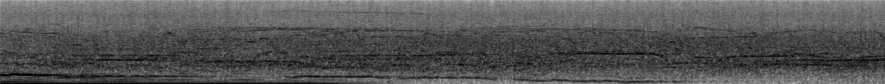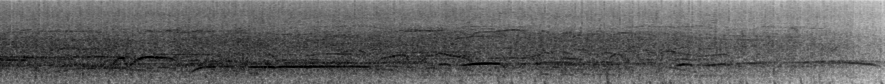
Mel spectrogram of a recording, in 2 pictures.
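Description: Studio audience applauding and cheering after a live song. The band's last sustained chord dies away over the first four seconds or so. The applause fades out near the end.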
